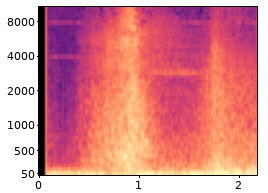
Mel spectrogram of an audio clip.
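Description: Logo intro sound effects: a loud, sudden start, then two whooshes, one about a second in and one near the end, over a deep, continuous rumble.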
